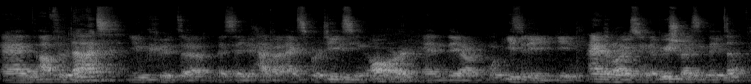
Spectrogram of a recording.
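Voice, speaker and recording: A man whose first language is Chinese gives a technical talk to a meetup audience, speaking haltingly with many fillers and restarts. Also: lowish voice, sharp tone. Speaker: conference speaker. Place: meetup presentation room. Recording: echoey hall from far off, faint hiss.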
